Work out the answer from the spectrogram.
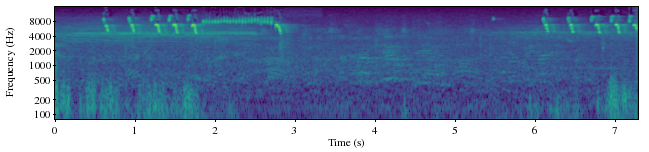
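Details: Contest saffron finch, 'amarillo sin cierre' category, interclub cup at Ciudadela, 8 March 2014: high slurred notes in a row leading into a rapid trill, repeated near the end, over low human voices in the hall.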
